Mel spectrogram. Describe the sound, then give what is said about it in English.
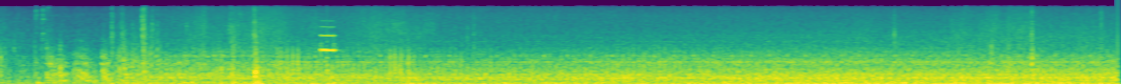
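A vehicle engine starts and keeps running with its air blowing: a low rumble builds after the first second and then holds as an even, steady drone to the end. “I'm just going to start the vehicle and run the,”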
